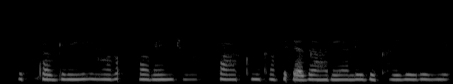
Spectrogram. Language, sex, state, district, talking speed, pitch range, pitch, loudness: Hindi, female, Bihar, Sitamarhi, 145 wpm, 225-235 Hz, 230 Hz, -44 LUFS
